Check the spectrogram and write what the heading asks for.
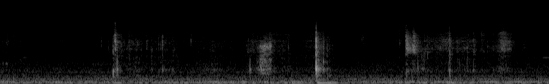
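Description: Hands kneading and scraping chunky, slushy borax slime in a plastic bowl: soft squelches and a handful of short knocks and clicks, the loudest a little after three seconds in.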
